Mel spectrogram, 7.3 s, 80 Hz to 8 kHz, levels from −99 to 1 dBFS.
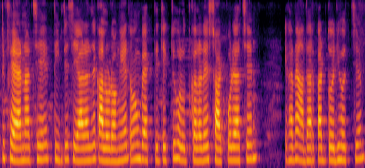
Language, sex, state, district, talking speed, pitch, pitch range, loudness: Bengali, female, West Bengal, North 24 Parganas, 190 wpm, 230 Hz, 225-245 Hz, -18 LUFS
